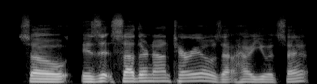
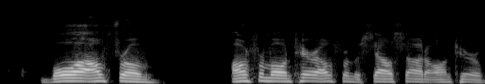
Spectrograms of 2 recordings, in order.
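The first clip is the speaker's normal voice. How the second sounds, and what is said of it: Put-on Southern US accent. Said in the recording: “they have a Southern accent ... That's exactly what they sound ... You got it perfectly.”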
